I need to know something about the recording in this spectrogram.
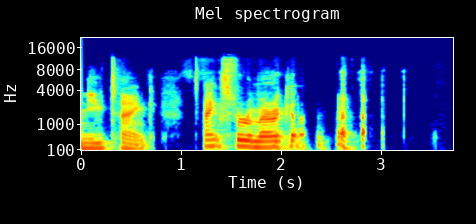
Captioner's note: laugh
